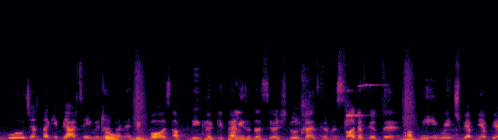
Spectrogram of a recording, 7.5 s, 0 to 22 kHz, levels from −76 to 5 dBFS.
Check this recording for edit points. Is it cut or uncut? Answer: cut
